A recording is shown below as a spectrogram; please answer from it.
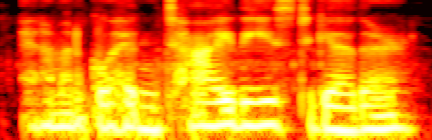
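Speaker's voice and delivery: whispered while concentrating. Real, not acted. To viewers while tying a knot, whispered. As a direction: breathe it out under your breath.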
